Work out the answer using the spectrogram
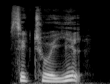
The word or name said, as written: sektoriel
